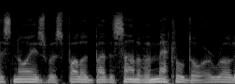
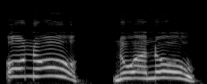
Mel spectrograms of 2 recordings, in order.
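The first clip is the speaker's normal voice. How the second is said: much higher panicked cry; alarmed shout; much slower than usual. A narrator's reading. Abdi shouting at Noah climbing the fence, much higher and alarmed. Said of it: "Abdi shouted".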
